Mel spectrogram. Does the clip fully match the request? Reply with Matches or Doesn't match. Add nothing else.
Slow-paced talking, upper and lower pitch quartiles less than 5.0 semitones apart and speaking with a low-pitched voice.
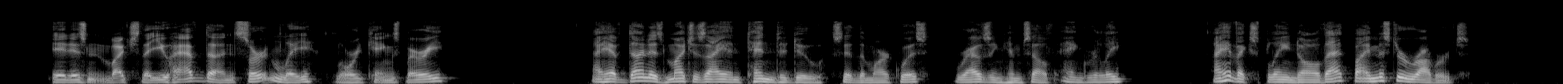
Matches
